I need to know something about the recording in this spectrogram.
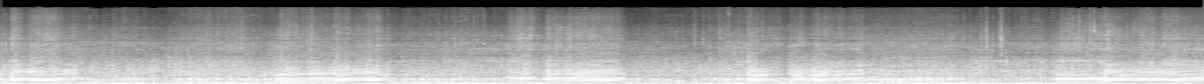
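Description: Tyres crunch over a gravel track.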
